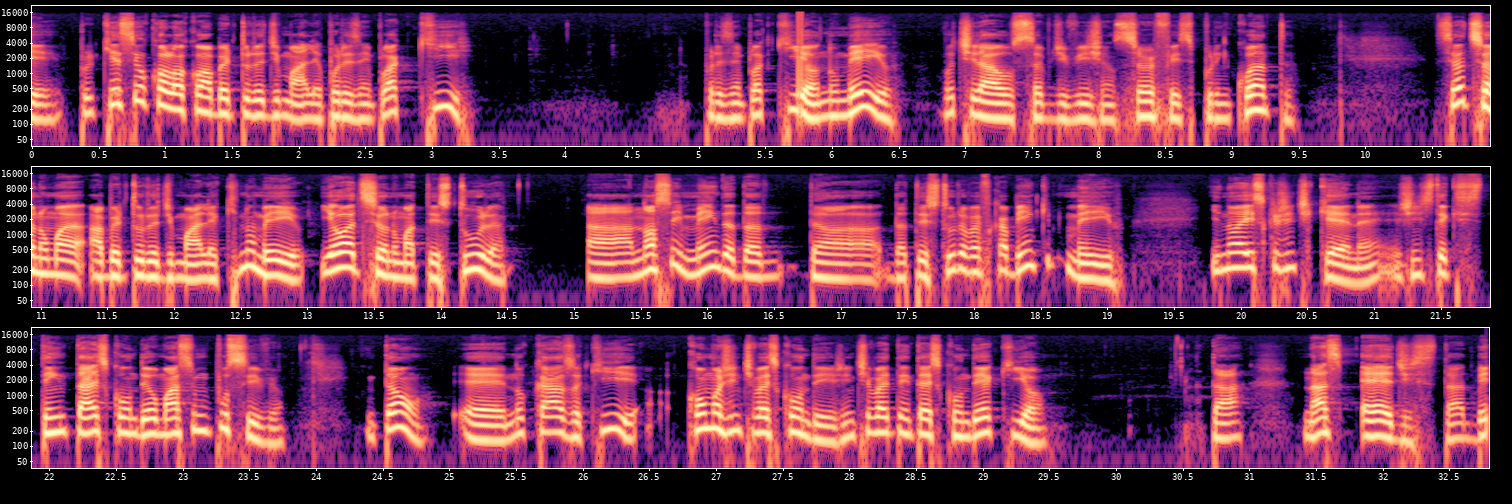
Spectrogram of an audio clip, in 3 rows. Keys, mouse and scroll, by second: 0.8 scroll up 1, 2.4 3, 2.9-4.2 drag, 4.2 2, 4.7-5.8 drag, 5.9-10.4 middle drag, 10.4 scroll down 1, 12.6 scroll up 1, 13.0-16.0 middle drag, 24.3 click, 24.7-25.0 scroll up 1, 27.8 scroll up 1, 29.1-30.4 alt+drag, 30.4-32.8 middle drag.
